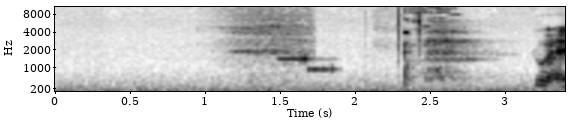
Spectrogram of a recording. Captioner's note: comm Alert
